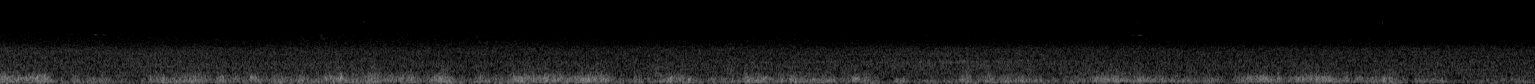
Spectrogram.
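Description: Wind buffeting the microphone: a low, gusty noise that swells and fades irregularly.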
